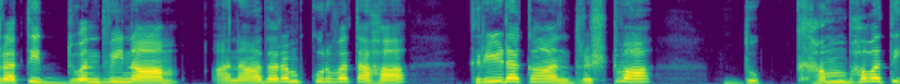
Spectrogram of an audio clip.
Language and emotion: Sanskrit, disgusted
